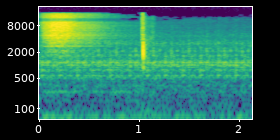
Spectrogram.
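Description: A menu selection clicks once.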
